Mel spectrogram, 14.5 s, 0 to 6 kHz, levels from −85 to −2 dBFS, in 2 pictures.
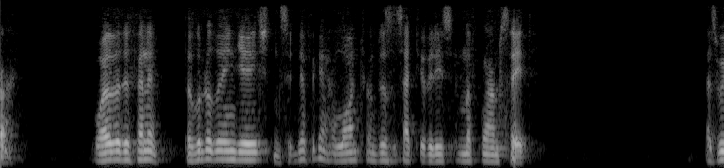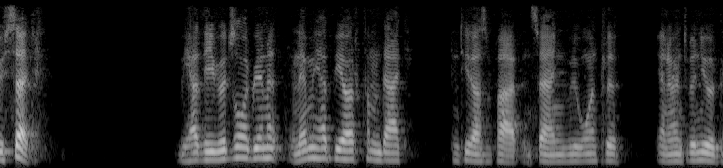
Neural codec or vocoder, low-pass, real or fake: codec, 24 kHz, 0.9 kbps, WavTokenizer, medium speech release version 2; 5.4 kHz; fake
